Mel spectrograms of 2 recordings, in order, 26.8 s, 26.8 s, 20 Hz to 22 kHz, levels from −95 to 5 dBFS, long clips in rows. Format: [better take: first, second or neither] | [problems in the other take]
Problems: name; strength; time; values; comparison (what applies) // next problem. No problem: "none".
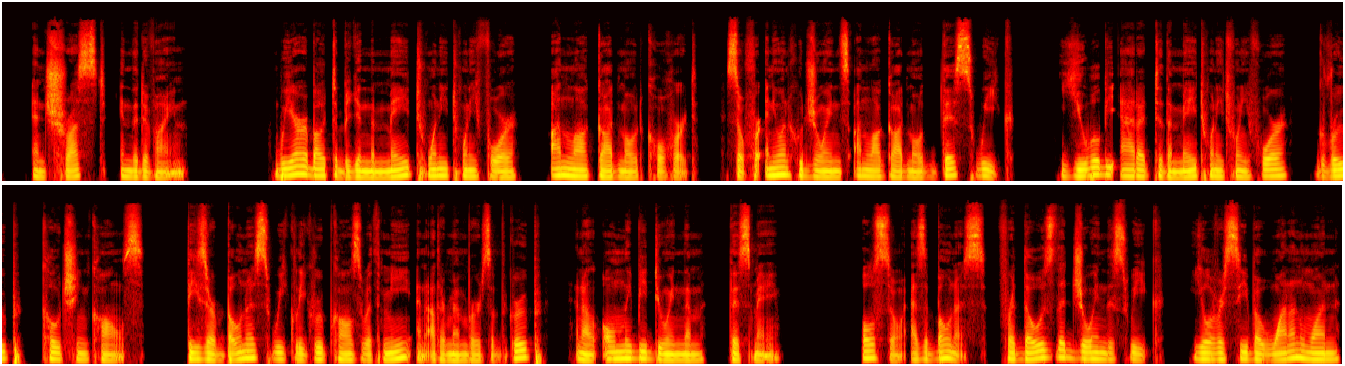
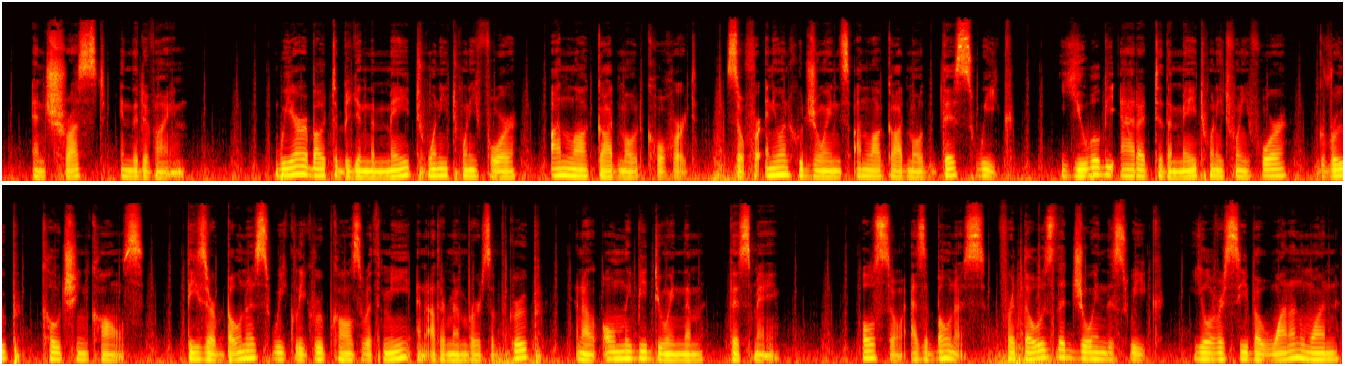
first | wind noise on the microphone; occasional gusts; 25 dB below the speech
